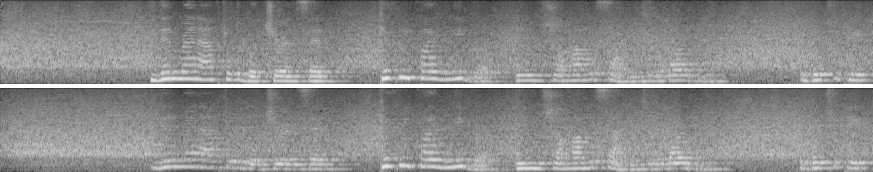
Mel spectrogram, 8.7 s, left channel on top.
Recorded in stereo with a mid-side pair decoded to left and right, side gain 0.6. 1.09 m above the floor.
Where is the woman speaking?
65° left, 1.8 m; by 8.6 s 25° right, 4 m.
